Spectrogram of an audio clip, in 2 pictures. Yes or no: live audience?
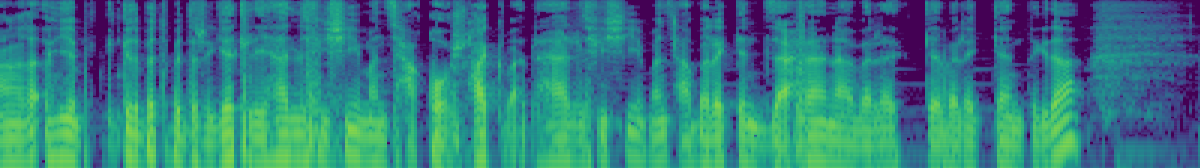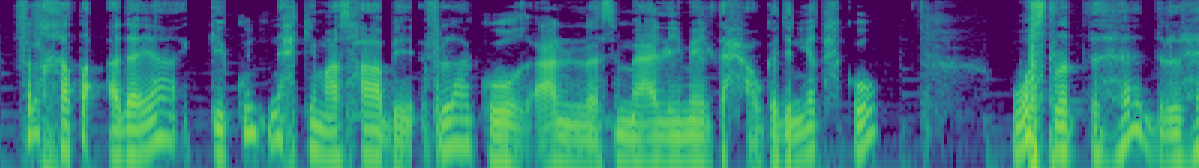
no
